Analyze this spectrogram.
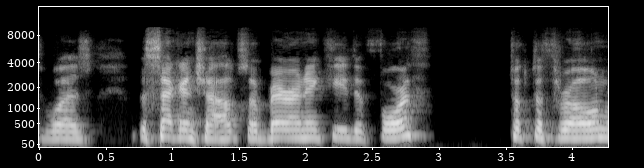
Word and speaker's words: Berenike: His daughter was put in charge, his oldest daughter, going back to the family tree, Berenice or Berenike, as they would have pronounced it, the 4th there.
